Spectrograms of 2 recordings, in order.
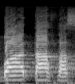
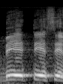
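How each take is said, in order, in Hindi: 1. अक्षरों के नाम लंबे 'a' स्वर पर खत्म होते हैं। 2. अक्षरों के नाम 'e' स्वर पर खत्म होते हैं। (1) "सही है" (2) "गलत है"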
